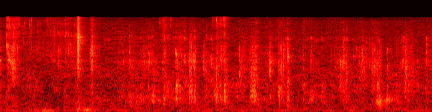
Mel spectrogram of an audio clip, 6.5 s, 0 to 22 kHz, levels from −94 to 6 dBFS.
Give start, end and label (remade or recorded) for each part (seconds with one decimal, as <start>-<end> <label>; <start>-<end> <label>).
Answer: 0.0-3.0 remade; 3.0-3.5 recorded; 3.5-5.2 remade; 5.2-6.5 recorded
